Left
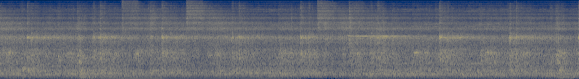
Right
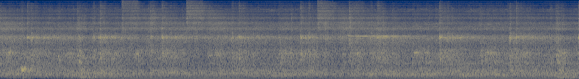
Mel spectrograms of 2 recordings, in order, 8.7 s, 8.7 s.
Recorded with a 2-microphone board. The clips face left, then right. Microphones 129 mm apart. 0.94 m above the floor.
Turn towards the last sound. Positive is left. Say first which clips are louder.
# right 5 dB
turn(degrees=-80)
